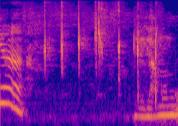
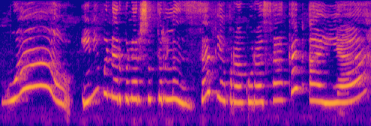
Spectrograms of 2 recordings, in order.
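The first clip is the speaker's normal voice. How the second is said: put-on very high, bright-eyed child voice, faster; delighted child; 13 semitones higher, 3 dB louder than usual. Child praising father's soup, very high excited voice. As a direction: squeal like a kid tasting great soup.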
